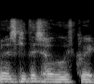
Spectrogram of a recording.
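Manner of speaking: muttering under the breath. In a role-play, a character at the front of the ship speaks: muttered under breath. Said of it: "and I'm under my breath".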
